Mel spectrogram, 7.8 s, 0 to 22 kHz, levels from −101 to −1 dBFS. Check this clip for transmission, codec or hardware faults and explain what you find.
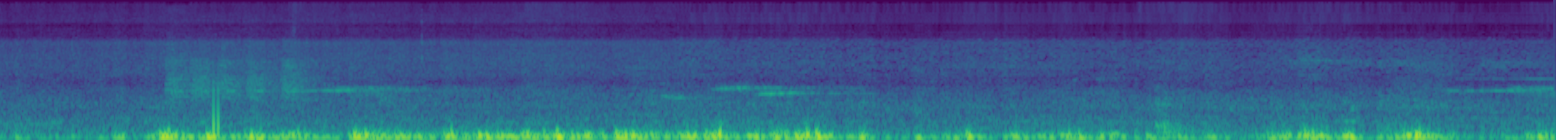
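Two faults turn up here. From 1.08 to 1.33 s there's a loud pop, actually a double one, peaking about 15 dB over the sound. It's likely a voltage spike from a plug or switch, shaped by the circuitry downstream. Then from 3.39 s to the end there's a sudden switch to an adaptive stream at a lower bitrate with no gap. The stream dropped to a leaner encode, which fits a fall from around 64 to 24 kbit/s Opus, so the codec artefacts get more noticeable.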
